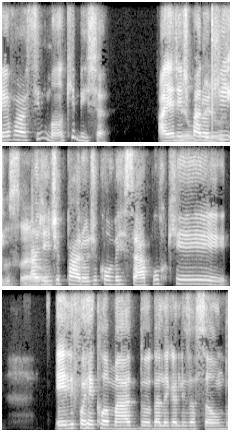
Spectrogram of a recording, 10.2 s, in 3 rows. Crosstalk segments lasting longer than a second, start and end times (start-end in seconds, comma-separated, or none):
2.5-4.2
